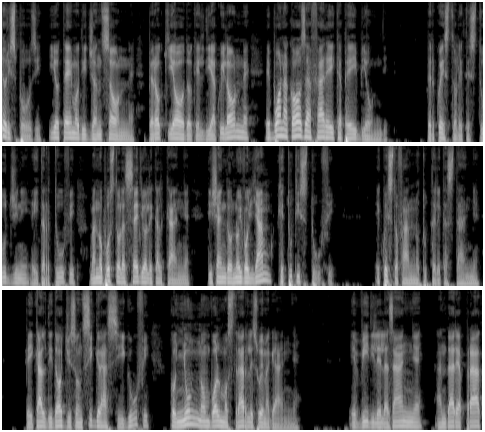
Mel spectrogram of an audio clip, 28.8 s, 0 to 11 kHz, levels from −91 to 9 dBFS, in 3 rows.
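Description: Nothing in the audio stands out as a technical problem, so there's nothing to flag here.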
